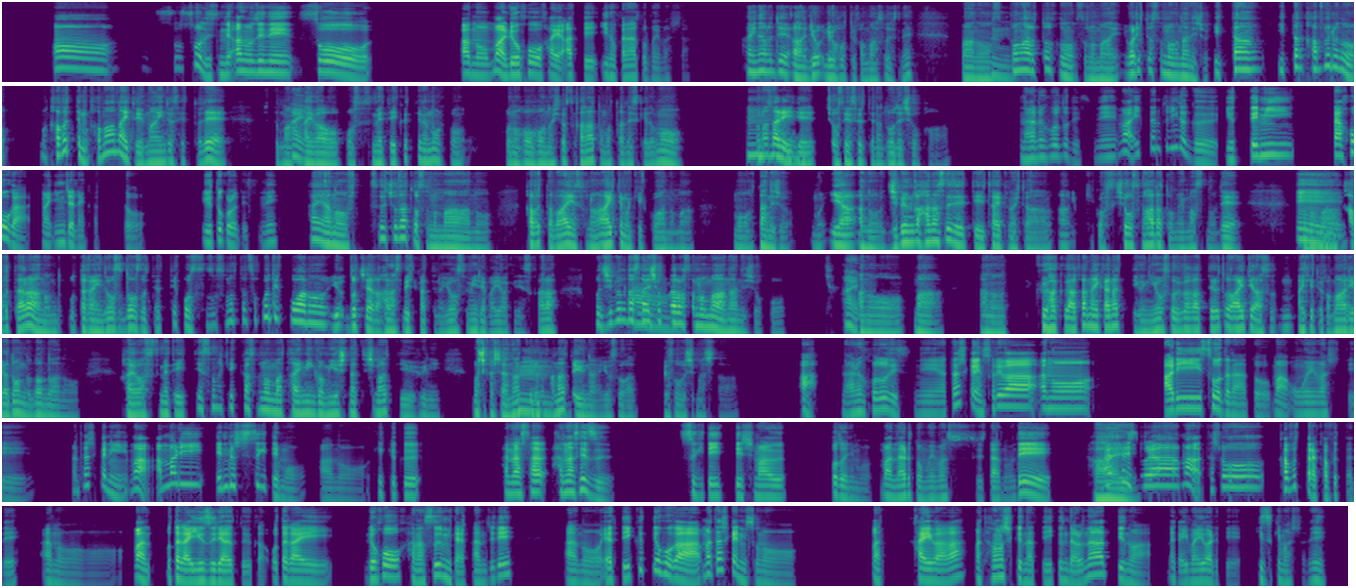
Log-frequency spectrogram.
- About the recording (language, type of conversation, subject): Japanese, advice, グループの集まりで孤立しないためには、どうすればいいですか？
- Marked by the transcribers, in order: tapping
